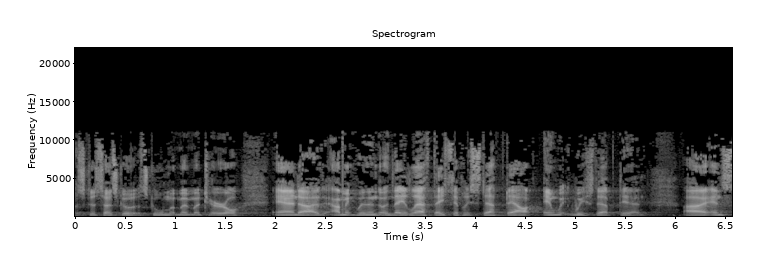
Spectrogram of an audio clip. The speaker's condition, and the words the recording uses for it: Stuttering. So occasionally I get stuck on a word and I just bounce the word out or whatever.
